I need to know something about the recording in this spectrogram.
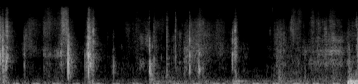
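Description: A playing card is laid down softly on a cloth.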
